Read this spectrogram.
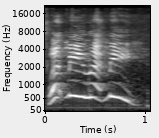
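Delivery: high excited squeal; high-pitched pleading kid voice; eager state voice. Acted. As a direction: beg to go first, squeaky and high. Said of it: "And then Ohio says".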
